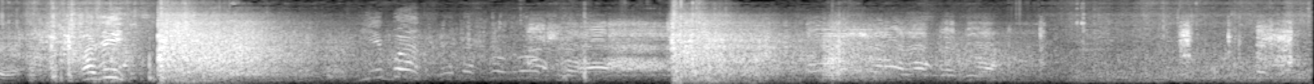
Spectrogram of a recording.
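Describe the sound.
Artillery fire: two loud, heavy booms a few seconds apart, each with a rumbling tail. Agitated voices shout and talk throughout, between and over the blasts.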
